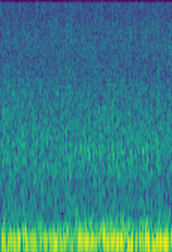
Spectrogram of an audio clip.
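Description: Heavy rain pours down in Fayette County, southeast of Austin, in a steady, dense hiss with a deep rumbling undertone throughout and no voices, loud and continuous from start to finish; the rain caused flooding and road closures.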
